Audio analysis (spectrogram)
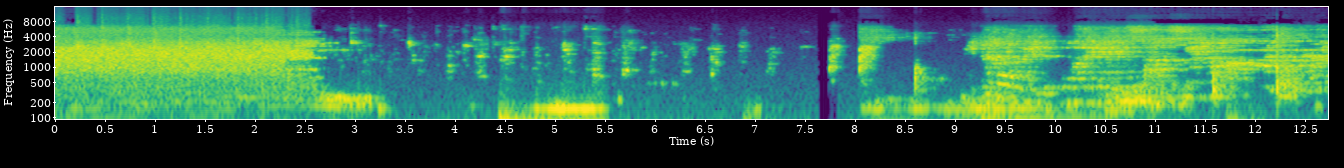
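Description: An audience applauds a first-prize winner receiving a diploma: a dense wash of clapping that breaks off into scattered individual claps, then swells back into steady, full applause until the end.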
